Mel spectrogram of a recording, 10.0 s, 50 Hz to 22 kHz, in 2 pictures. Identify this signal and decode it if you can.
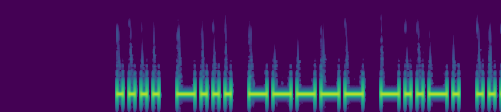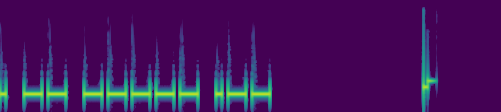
Morse code, heard as a keyed tone, about 20 wpm, 700 Hz. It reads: HB0/SM0W
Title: Difficult Call Signs 20wpm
